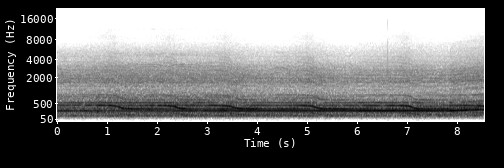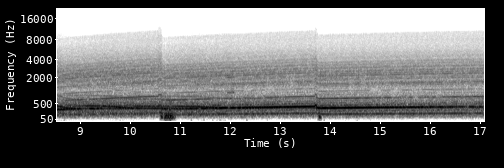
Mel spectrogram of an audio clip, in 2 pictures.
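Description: A racing car engine whines loudly, its pitch stepping down with each gear change and then climbing steadily.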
